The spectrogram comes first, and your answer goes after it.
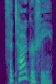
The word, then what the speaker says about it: photography: But photography is stressed on the second syllable, photography.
